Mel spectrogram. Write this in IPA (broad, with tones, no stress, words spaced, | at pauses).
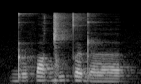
ɖu˨fɑ˧ɡ͡ǀṳ˦ t̪əː˧ɖɜː˨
